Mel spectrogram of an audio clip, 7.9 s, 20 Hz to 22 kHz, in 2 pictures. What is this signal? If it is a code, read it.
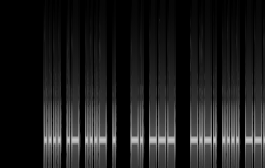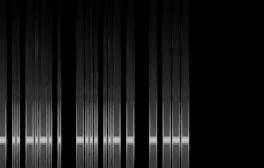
Morse code, heard as a keyed tone, about 34 wpm, 700 Hz. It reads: HAVE NO CHOICE BUT TO
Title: Sets of 5 Words Encore 35wpm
